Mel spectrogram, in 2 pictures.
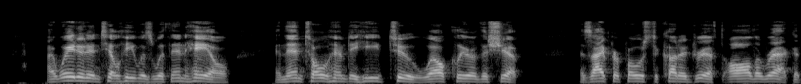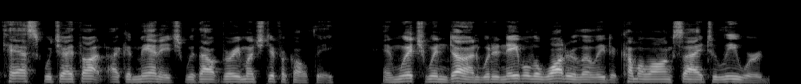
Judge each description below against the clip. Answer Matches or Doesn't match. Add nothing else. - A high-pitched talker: Doesn't match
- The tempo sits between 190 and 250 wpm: Matches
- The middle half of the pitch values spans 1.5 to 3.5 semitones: Matches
